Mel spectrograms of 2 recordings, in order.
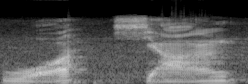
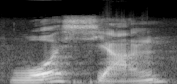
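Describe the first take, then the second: First: Both syllables dip down and come up again. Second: The first syllable rises; only the second dips. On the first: The speaker calls it wrong. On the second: The speaker calls it right.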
